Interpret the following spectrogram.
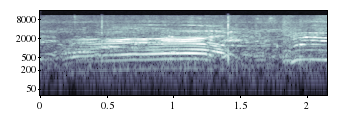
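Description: A person's long drawn-out shout, held for about a second with its pitch rising slightly and then dropping away at the end; a second long held shout starts near the end.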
